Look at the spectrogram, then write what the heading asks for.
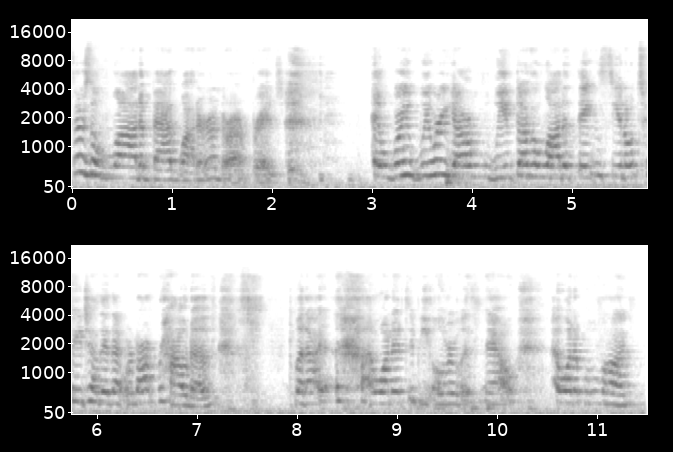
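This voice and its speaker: A woman's voice: high voice, fairly even intonation, normal speed, a bit bright, a little hiss or hum. A woman pleading emotionally and tearfully before a judge in a courtroom recording played from a court show. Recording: echoey courtroom, voice from off-mic.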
